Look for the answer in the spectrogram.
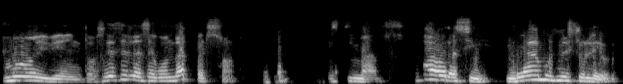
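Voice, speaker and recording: A man teaching an online class, explaining slowly and patiently, often checking that students follow. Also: a little high, expressive, dark tone, highs cut off. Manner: slow, patient, checks understanding with "¿ya?". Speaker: Quechua teacher.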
